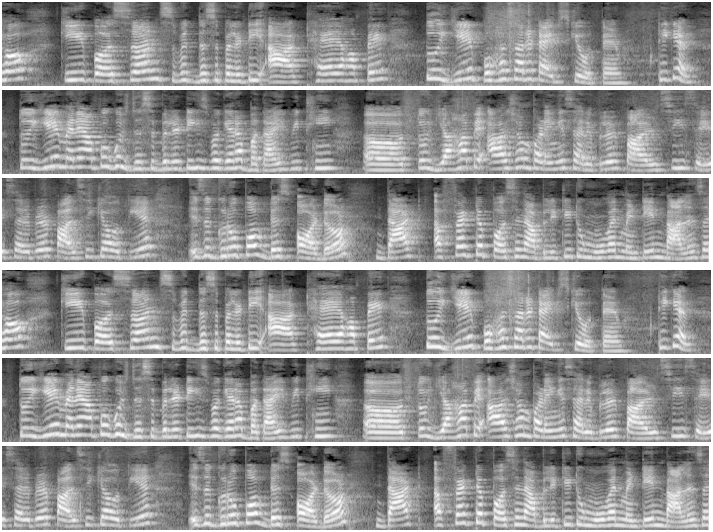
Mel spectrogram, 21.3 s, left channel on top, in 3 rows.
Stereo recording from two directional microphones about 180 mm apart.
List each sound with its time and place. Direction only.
0.6 s a woman's voice: 35° right (ahead or behind)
